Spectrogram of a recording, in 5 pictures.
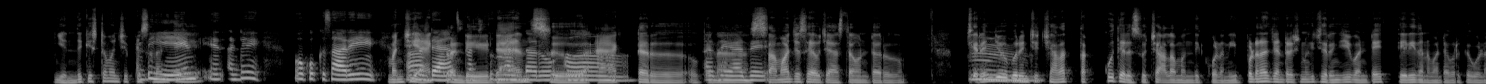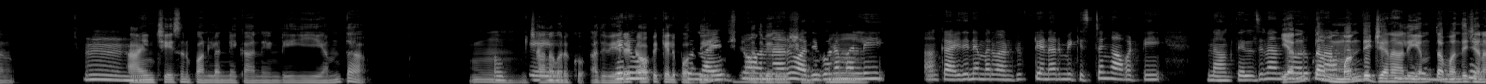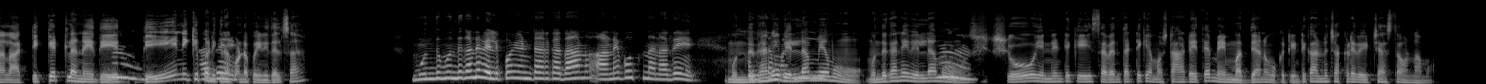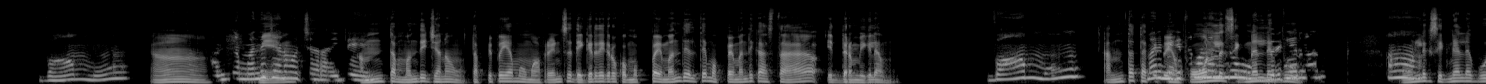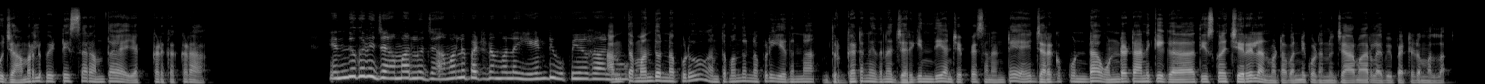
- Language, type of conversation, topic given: Telugu, podcast, ప్రత్యక్ష కార్యక్రమానికి వెళ్లేందుకు మీరు చేసిన ప్రయాణం గురించి ఒక కథ చెప్పగలరా?
- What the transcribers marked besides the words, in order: in English: "యాక్టర్"; in English: "డాన్స్"; in English: "డాన్స్, యాక్టర్"; in English: "జనరేషన్‌కి"; tapping; in English: "టాపిక్‌కి"; in English: "లైవ్ షో"; other background noise; in English: "షో షో"; in English: "సెవెన్ థర్టీ‌కేమో"; in English: "వైట్"; in English: "ఫ్రెండ్స్"; surprised: "వామ్మో!"; in English: "సిగ్నల్"; in English: "సిగ్నల్"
